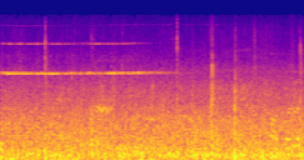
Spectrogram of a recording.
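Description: Futsal ball being kicked on an artificial-turf court: a few short, sharp kick taps, the clearest near the end, over steady rumbling city background noise. A thin, steady high-pitched whine runs through the first two and a half seconds and then stops.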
